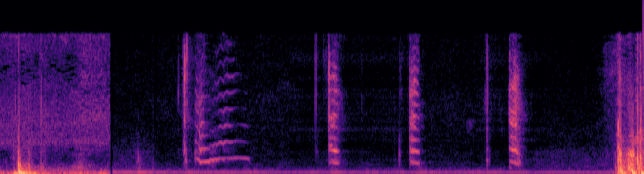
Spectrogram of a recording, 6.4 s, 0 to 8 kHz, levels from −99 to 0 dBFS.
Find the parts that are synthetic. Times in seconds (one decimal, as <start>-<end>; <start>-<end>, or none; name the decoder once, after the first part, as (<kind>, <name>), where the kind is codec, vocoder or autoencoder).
2.9-4.2 (codec, SNAC); 4.8-5.5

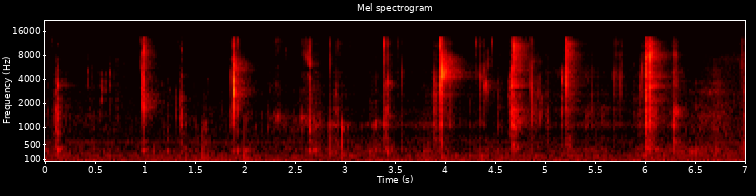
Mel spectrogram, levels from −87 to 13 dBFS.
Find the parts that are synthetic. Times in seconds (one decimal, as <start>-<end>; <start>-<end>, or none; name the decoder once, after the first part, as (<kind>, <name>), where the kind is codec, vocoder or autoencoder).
2.7-4.4 (codec, SNAC); 5.0-6.4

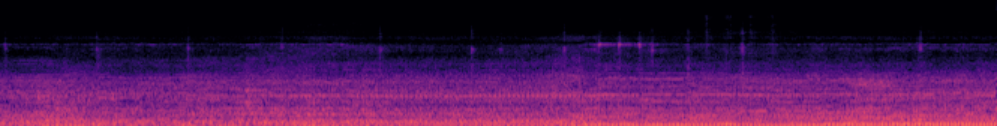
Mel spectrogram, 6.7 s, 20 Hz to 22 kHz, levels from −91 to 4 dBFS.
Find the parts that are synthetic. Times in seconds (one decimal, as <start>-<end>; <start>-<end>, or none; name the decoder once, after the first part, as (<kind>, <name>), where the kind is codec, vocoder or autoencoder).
0.0-2.3 (codec, SNAC); 3.9-6.7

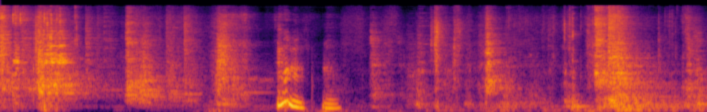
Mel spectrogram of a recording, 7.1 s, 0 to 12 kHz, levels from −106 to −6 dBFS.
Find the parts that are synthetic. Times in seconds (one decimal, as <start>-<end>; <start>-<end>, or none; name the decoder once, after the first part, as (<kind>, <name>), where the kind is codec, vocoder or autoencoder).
2.2-3.4 (codec, SNAC)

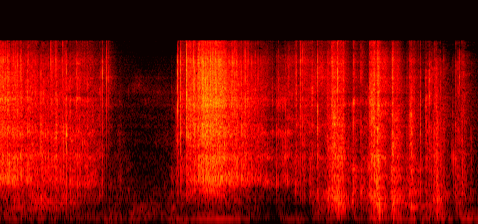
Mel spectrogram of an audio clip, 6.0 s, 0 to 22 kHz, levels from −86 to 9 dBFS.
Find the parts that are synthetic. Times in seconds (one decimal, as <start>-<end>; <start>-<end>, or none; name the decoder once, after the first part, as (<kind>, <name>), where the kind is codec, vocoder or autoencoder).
0.8-2.4 (codec, SNAC); 3.3-5.4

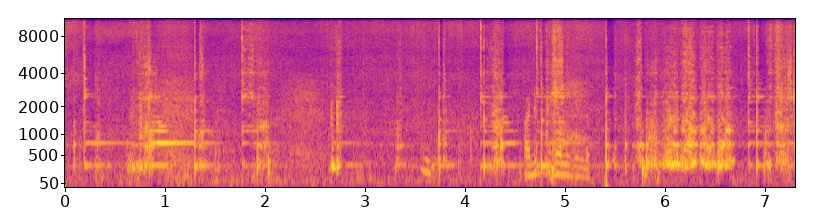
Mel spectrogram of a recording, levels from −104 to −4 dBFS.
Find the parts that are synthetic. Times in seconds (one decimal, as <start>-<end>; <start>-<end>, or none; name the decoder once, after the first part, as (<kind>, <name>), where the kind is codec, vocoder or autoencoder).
none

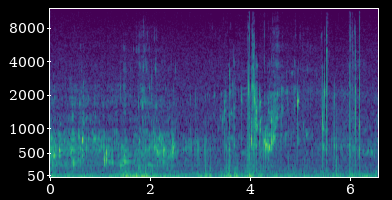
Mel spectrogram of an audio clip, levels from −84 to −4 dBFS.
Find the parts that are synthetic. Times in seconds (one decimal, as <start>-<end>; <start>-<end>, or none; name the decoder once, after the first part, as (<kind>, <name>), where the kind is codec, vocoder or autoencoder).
none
